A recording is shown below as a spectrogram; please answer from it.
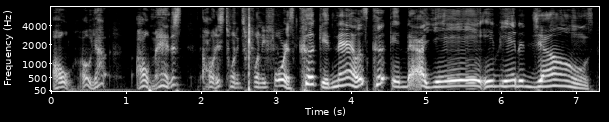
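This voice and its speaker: A man hosting a casual podcast, swinging between loud exclaims and low mutters. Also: animated, normal speed, vocal fry. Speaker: podcast host.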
